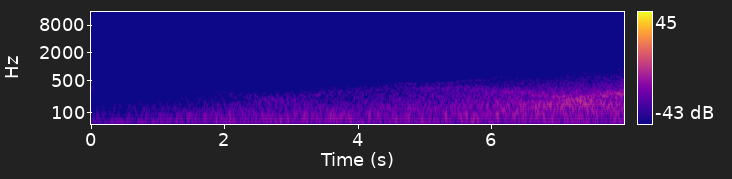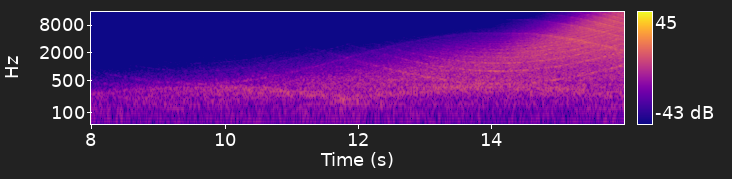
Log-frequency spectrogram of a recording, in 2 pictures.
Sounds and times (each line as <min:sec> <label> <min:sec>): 0:10.5 buildup whoosh 0:15.9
